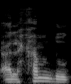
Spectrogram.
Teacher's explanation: الحمد کی ہا جو ہے اس کا تعلق وسط حلق کے ساتھ ہے، اور وسط حلق ہا کا مخرج ہے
